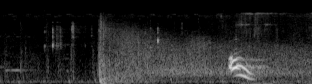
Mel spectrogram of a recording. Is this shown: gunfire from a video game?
yes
